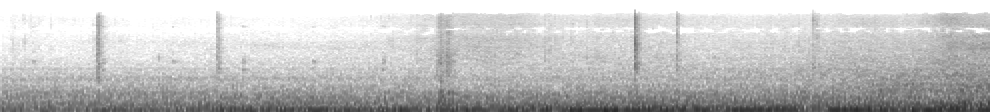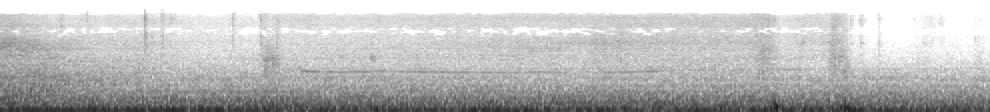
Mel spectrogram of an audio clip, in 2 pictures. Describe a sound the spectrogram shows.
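Tyres rumble low on the road.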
